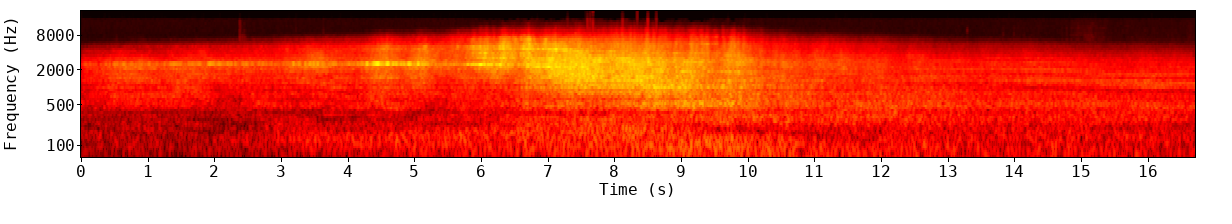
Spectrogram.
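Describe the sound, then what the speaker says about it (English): KLM Embraer 190 jet airliner passing at Amsterdam Schiphol, a steady engine roar with a whining tone that swells as it nears, peaks loudly midway, then eases off but lingers. "KLM flight 1181, Embraer 190, 9 years old, first flight February 2014."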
